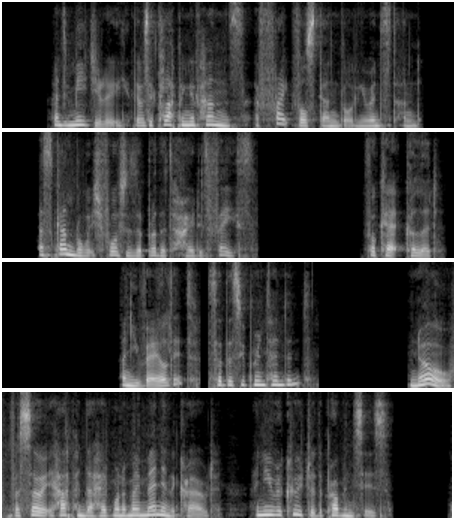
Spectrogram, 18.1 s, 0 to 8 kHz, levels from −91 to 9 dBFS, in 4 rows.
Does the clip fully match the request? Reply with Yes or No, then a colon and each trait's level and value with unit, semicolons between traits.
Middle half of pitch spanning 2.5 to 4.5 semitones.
No: average, 5.1 semitones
